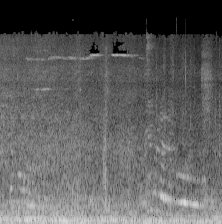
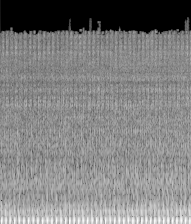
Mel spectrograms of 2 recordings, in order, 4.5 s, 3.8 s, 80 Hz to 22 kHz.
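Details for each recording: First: Raider 150 with 28mm carburetor during carb tuning, mixture screw backed out one and a half turns from fully in; low steady single-cylinder idle thump, picking up slightly toward the end, running evenly, normal idle. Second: Raider 150 with 28mm carburetor during carb tuning, mixture screw wound in to tightest setting; single-cylinder thumping idle about 220 beats a minute, slightly uneven, running lean.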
